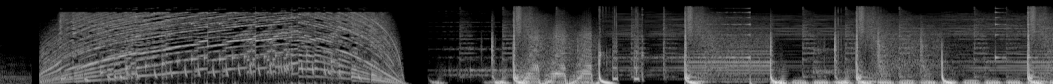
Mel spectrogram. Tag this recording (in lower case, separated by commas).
music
